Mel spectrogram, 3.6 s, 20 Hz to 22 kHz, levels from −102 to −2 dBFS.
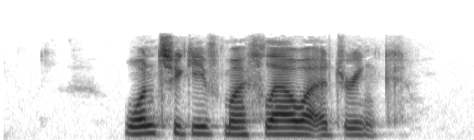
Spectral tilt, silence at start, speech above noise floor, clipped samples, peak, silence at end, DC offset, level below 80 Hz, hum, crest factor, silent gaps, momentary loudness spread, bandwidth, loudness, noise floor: -3 dB/octave; 0.95 s; 52 dB; under 0.1%; -2 dBFS; 0.55 s; under 0.1%; -72 dBFS; none; 20 dB; none; 11 LU; 8.2 kHz; -19 LUFS; -71 dBFS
